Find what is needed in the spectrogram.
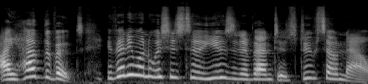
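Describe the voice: In a put-on character voice with a British accent, a woman speaks high and fairly quickly, her pitch swinging very widely.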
